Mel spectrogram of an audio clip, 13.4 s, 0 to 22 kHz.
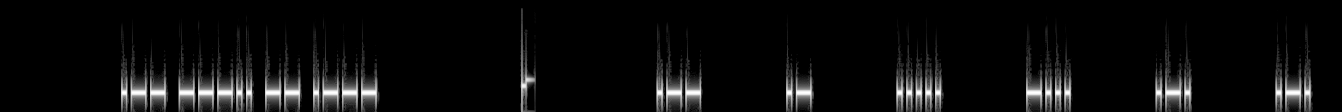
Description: Morse code, heard as a keyed tone, about 25 wpm, spaced as for 11 wpm, 700 Hz. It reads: W8MJ WA5BRR
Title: USA Call Signs - 6x Character Spacing - 25wpm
